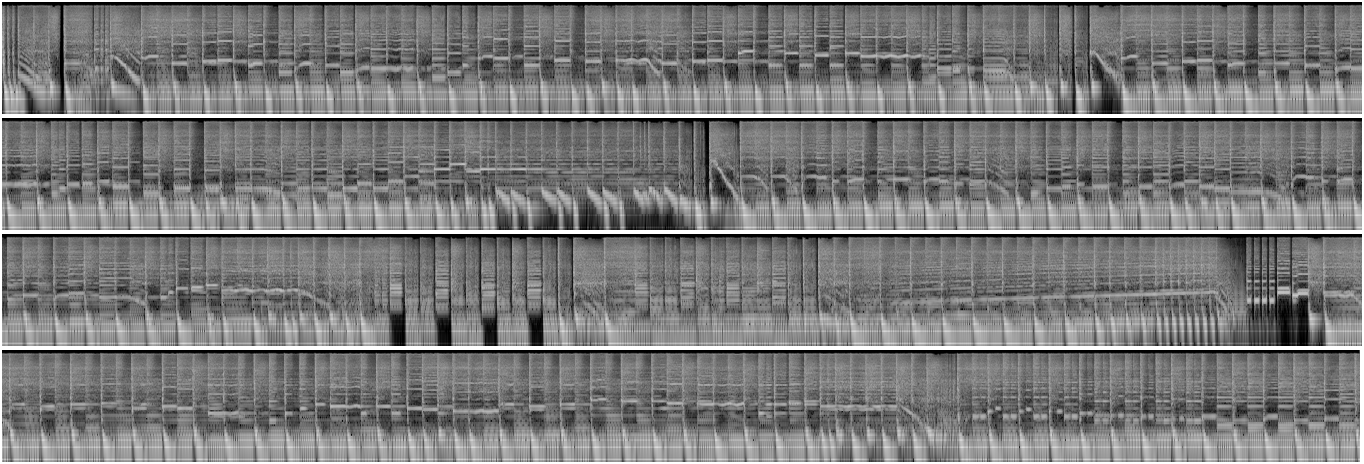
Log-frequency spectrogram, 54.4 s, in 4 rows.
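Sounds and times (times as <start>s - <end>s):
retro chiptune game music: 0.0s - 54.3s.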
